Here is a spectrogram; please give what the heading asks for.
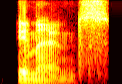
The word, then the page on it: immense: British English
